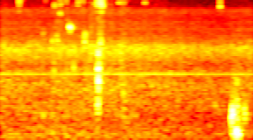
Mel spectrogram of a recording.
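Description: Quiet sipping of water: a faint wet slurp followed a second later by a soft swallow, with near silence around them and no talking.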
